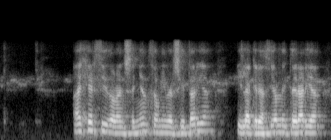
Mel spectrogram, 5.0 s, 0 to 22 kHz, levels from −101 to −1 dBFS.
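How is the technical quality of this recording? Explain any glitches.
No glitches are audible here.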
